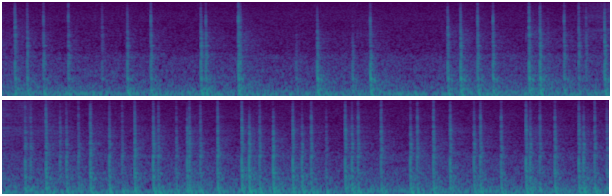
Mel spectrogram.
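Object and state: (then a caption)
Glass pane in a wooden cabinet door. Fingertips and nails tap and brush across the flat glass pane of a dark wooden china cabinet door, with floral china plates displayed behind it. The result is a quick, uneven run of light, clicky taps that ring only briefly, over a low, resonant hum.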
